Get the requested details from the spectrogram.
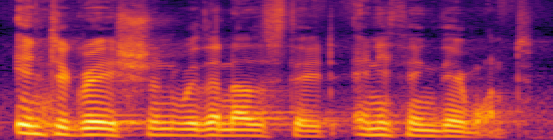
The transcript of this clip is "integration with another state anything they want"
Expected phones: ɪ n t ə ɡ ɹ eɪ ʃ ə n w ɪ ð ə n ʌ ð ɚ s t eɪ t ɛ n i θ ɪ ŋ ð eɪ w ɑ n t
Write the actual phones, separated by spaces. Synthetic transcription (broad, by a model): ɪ n t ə ɡ ɹ eɪ ʃ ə n w ɪ ð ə n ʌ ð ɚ s t eɪ t ɛ n i θ ɪ ŋ ð eɪ w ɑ n t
